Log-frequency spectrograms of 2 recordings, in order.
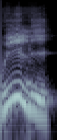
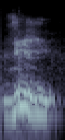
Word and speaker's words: Wille: É o Willy? É o Wiley? Como é que se pronuncia? Como é que é? Vili.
